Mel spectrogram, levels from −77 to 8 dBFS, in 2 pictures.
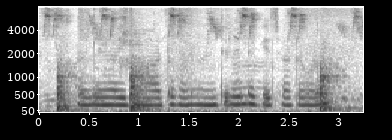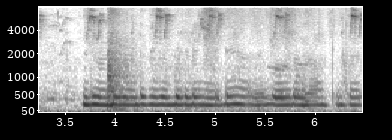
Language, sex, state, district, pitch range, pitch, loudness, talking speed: Kannada, female, Karnataka, Chamarajanagar, 210-220 Hz, 215 Hz, -19 LUFS, 130 wpm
